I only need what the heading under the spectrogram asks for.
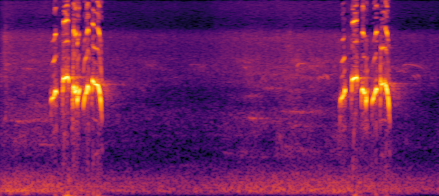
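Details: Kutilang, the sooty-headed bulbul, singing a lively song meant for training caged birds: two bubbly phrases of four or five quick rolling whistled notes, about three seconds apart, with soft low hum between.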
